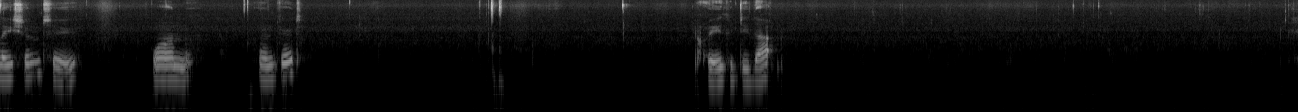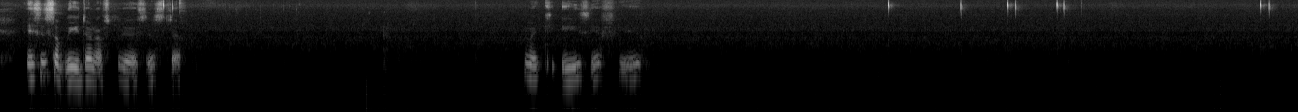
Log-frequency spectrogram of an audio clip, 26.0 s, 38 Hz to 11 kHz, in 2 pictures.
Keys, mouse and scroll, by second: 2.9 0, 6.3-10.9 drag, 10.9 n.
